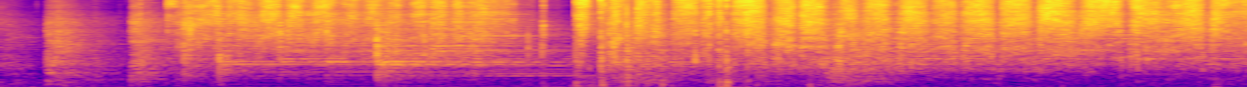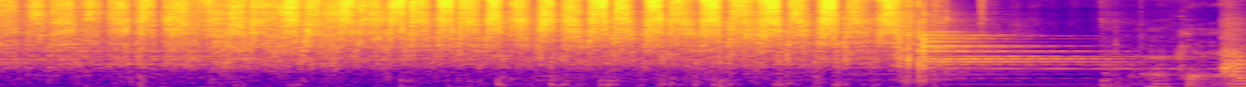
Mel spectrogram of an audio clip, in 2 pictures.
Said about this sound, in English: let's get our sandpaper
